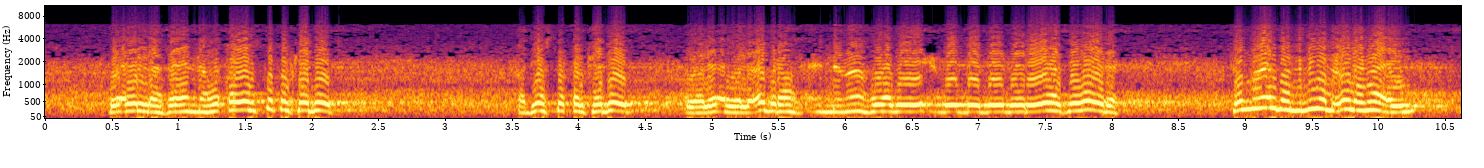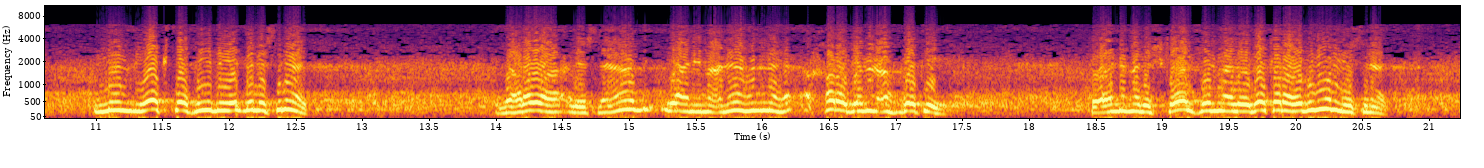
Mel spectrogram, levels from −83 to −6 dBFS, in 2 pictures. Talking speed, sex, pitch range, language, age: 100 wpm, male, 185-230 Hz, Arabic, 50-69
